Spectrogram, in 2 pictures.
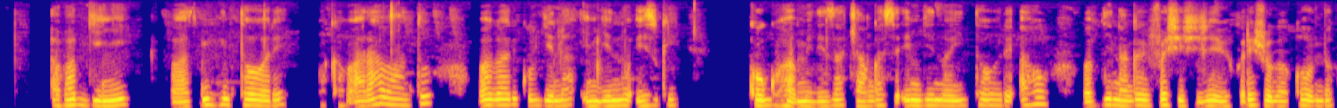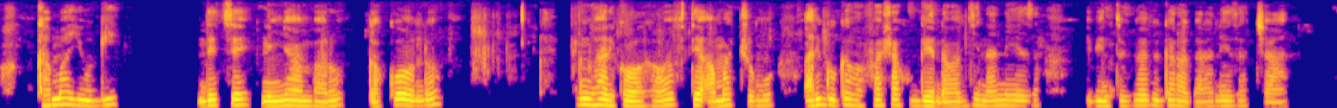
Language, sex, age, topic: Kinyarwanda, male, 18-24, government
